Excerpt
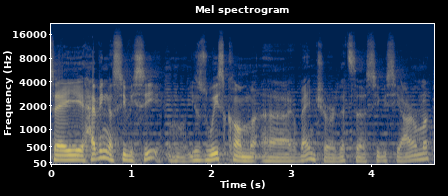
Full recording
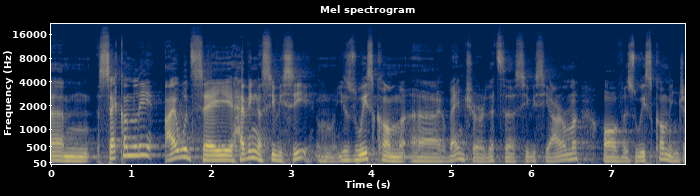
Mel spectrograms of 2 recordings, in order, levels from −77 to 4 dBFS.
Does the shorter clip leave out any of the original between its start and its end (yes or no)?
no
